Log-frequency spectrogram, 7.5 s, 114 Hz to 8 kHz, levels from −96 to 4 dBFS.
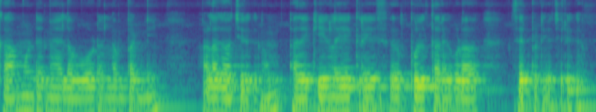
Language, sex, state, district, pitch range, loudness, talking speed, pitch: Tamil, male, Tamil Nadu, Kanyakumari, 95-105 Hz, -18 LUFS, 120 wpm, 100 Hz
